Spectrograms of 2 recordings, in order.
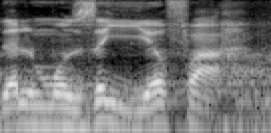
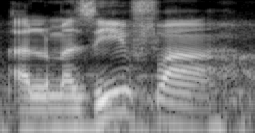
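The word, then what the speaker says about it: مزيّفة: almazifah almadkur yang tersebut baik almazifah ini salah bacanya salah yang benar itu alasani alasani Muzayyafah itu bukan almazfah. Muzayyafah yang benar.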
